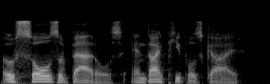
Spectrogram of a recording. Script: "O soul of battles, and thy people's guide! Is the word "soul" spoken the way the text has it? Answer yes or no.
no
